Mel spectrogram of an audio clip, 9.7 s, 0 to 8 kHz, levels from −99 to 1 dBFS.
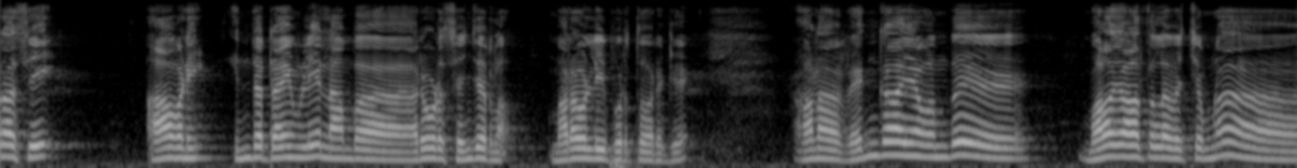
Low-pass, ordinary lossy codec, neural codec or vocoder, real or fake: none; none; none; real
